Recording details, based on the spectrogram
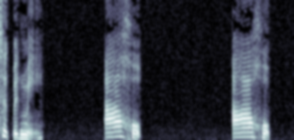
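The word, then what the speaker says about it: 아홉: Next, the native Korean translation of 9 is ahop. This is pronounced as a two-syllable word. The first syllable is a, second syllable is hop. Pronounce it with me. Ahop.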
